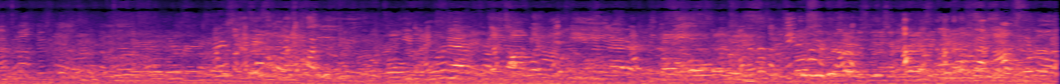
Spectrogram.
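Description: Overlapping chatter of several people talking at once, with no clear single voice.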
